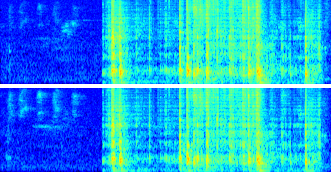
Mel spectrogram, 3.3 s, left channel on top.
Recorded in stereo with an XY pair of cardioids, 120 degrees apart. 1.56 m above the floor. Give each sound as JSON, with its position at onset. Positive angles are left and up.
{"t": 1.0, "sound": "a crack", "azimuth_deg": 0, "distance_m": 0.9}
